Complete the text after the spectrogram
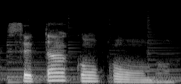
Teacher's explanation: le ON et le OM, c'est la même voyelle nasale ON.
